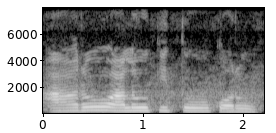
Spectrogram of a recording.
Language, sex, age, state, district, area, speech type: Bengali, female, 30-45, West Bengal, Alipurduar, rural, read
